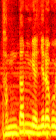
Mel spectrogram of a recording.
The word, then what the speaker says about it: 담담면: 탄탄면은 우리나라식으로 읽으면 담담면이라고 읽는데요.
